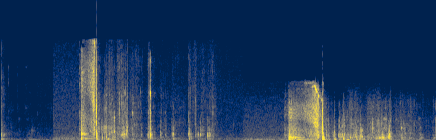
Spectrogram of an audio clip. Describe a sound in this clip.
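Arrows thud sharply into a target outdoors.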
